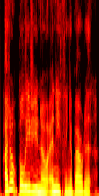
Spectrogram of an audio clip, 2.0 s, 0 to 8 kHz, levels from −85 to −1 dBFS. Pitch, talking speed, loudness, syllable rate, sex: 220 Hz, 240 wpm, -16 LUFS, 7.7 syllables/s, female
